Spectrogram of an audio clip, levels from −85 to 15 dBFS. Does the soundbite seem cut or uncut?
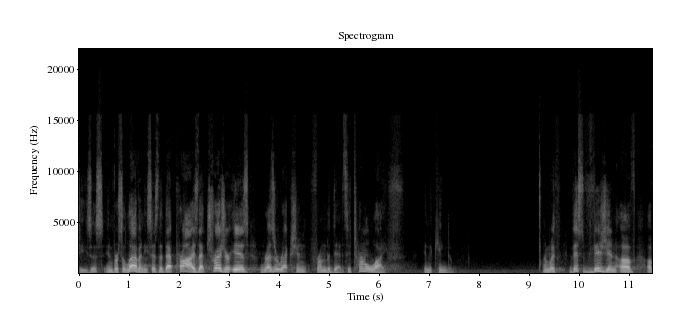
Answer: cut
